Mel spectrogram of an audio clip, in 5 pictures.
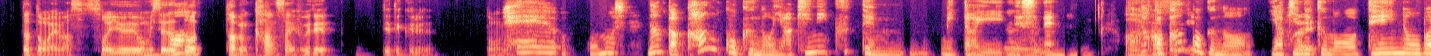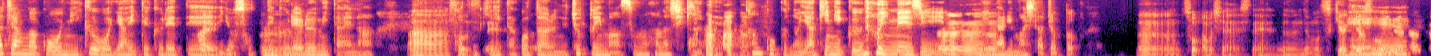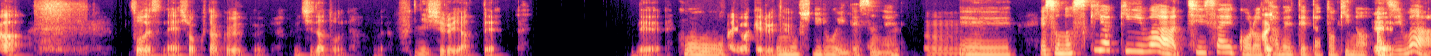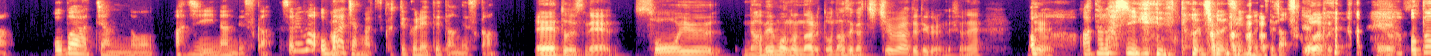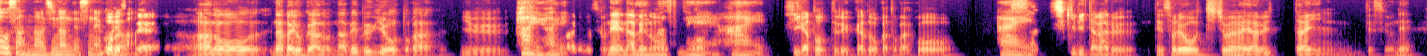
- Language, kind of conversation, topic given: Japanese, podcast, 子どもの頃の食卓で一番好きだった料理は何ですか？
- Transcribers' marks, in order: laugh; unintelligible speech; other noise; unintelligible speech; laughing while speaking: "新しい登場人物が"; laugh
